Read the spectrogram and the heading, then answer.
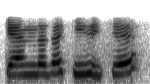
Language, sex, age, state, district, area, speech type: Bengali, female, 18-30, West Bengal, Alipurduar, rural, conversation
